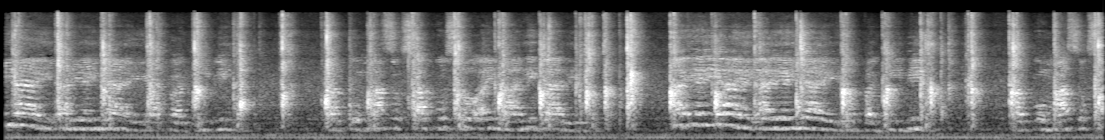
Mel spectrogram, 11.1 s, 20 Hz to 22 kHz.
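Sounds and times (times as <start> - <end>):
voices singing along: 0.1 - 11.0
women clapping in rhythm: 0.1 - 11.0.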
